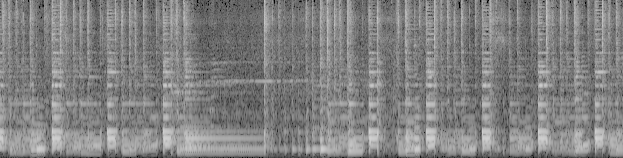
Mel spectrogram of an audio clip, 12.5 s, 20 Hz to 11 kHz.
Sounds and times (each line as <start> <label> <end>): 0.0 guitar experiments 12.4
